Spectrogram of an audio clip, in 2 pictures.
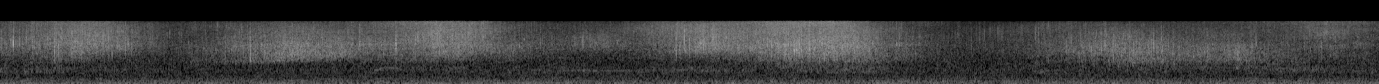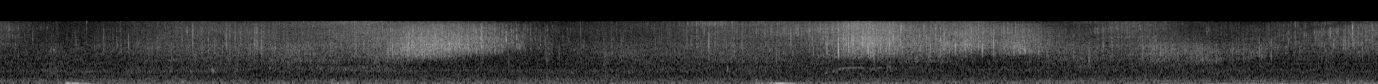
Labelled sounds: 3.6	7.4	killer whale, Bigg's (transient), Gulf of Alaska transient, 0.16 to 0.98 kHz

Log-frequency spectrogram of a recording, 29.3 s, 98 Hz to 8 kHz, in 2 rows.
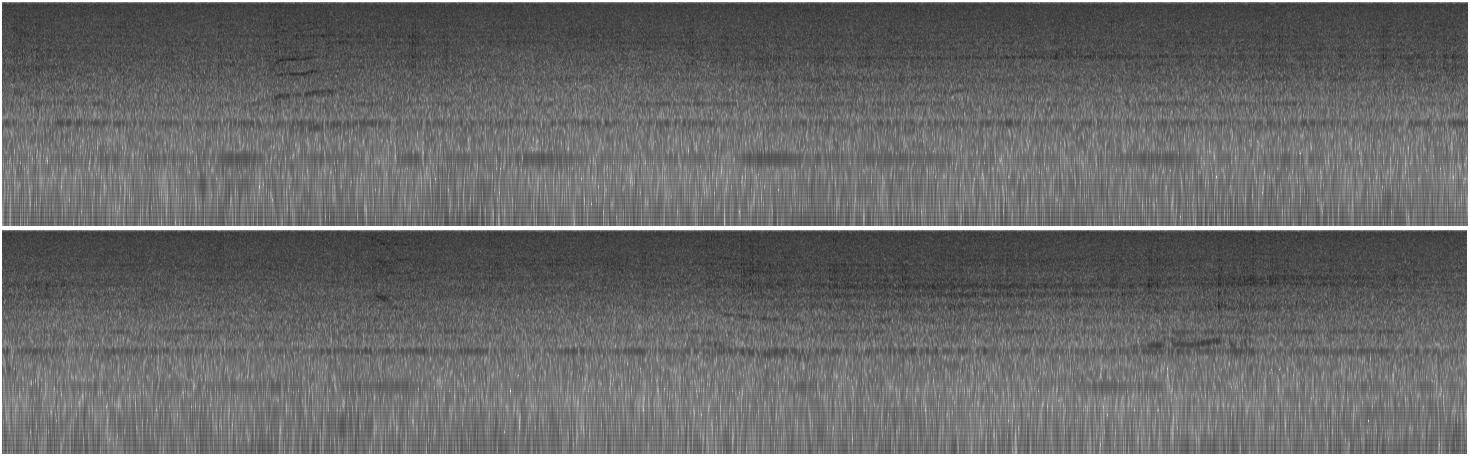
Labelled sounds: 2.7	3.3	humpback whale, 1.2 to 2.7 kHz
21.7	22.2	humpback whale, 0.80 to 1.5 kHz
26.3	26.9	humpback whale, 0.80 to 1.1 kHz

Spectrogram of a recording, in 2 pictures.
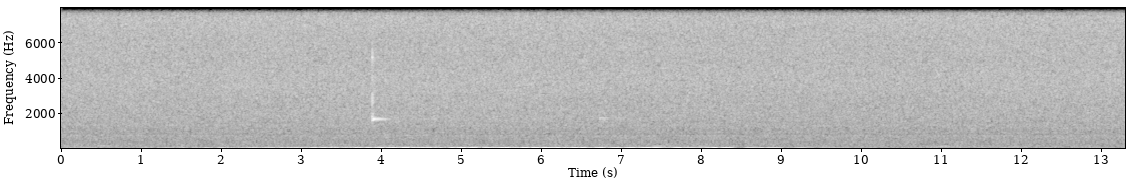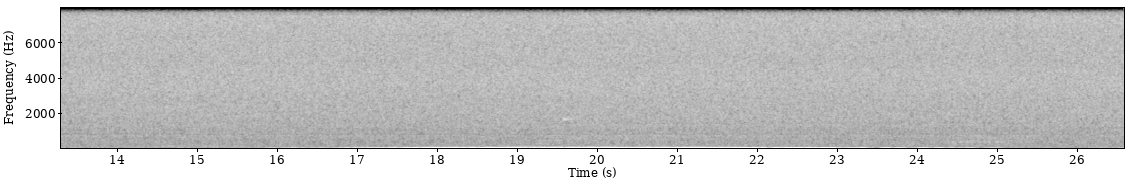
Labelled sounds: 3.9	4.1	fishing gear, 1.6 to 1.9 kHz

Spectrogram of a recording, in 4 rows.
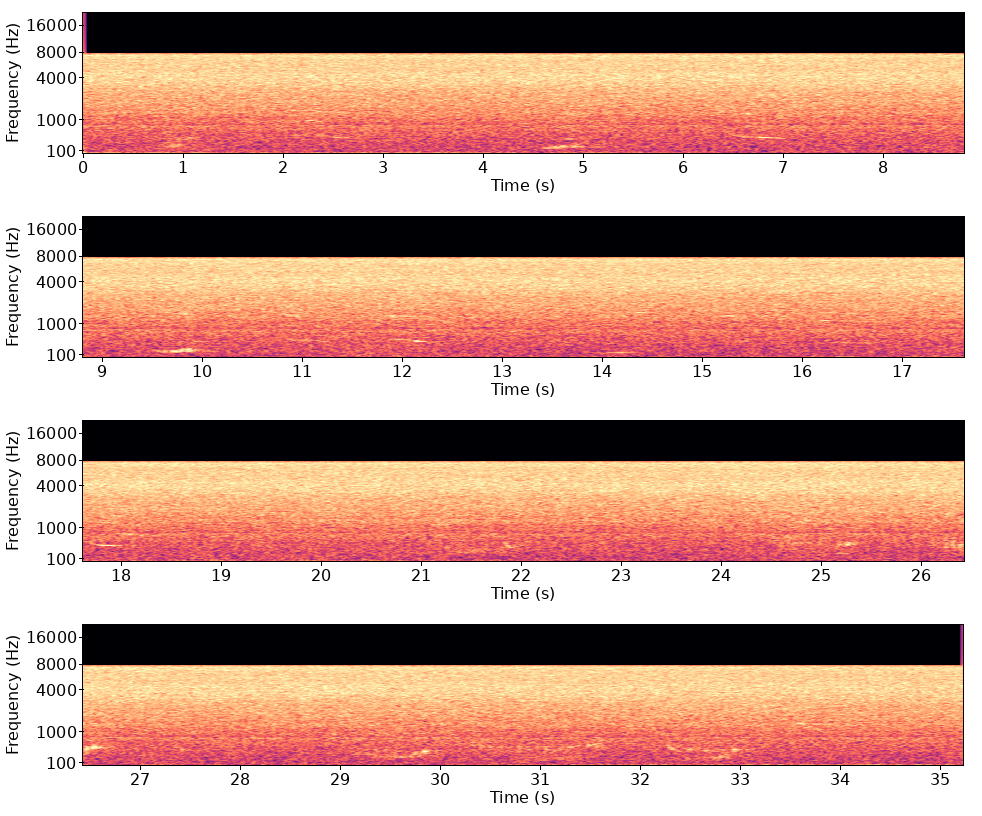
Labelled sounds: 15.2	15.5	humpback whale, 1.2 to 1.4 kHz

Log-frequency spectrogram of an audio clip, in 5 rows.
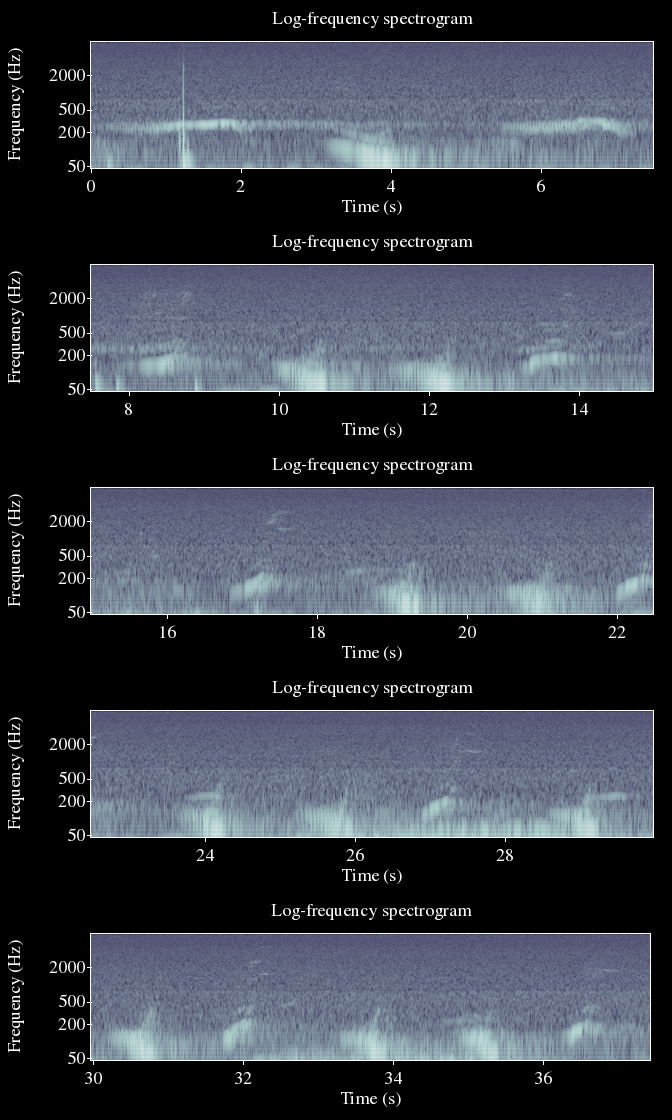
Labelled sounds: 27.4	27.7	humpback whale, 1.4 to 1.6 kHz
36.7	37.0	humpback whale, 1.6 to 2.0 kHz

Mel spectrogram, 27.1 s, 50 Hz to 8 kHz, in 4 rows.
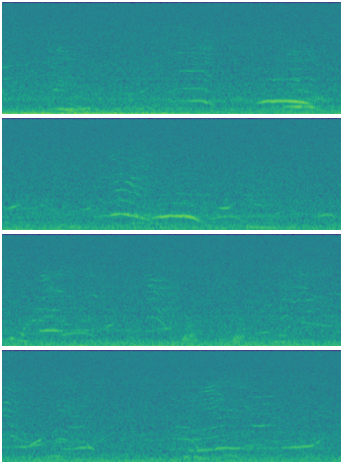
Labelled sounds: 3.5	3.9	humpback whale, 1.2 to 1.3 kHz
9.0	9.6	humpback whale, 1.0 to 1.7 kHz
16.5	16.8	humpback whale, 2.3 to 2.6 kHz
19.6	20.7	humpback whale, 1.3 to 3.2 kHz
24.3	24.7	humpback whale, 1.7 to 3.3 kHz
25.3	25.6	humpback whale, 0.90 to 2.5 kHz

